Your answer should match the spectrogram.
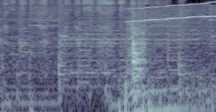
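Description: Short logo-intro music sting over a low bass line. About a second in, a hit is followed by a high-pitched rising whoosh.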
